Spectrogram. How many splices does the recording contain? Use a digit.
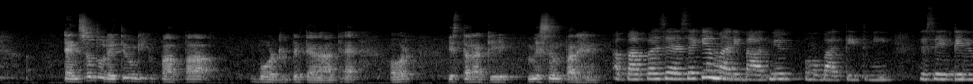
1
